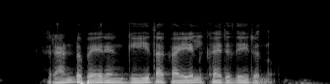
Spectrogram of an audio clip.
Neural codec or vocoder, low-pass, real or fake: none; 7.2 kHz; real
